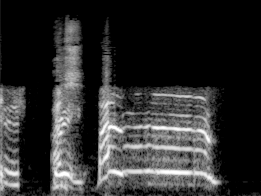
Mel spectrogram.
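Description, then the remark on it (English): A man imitates a wolf howl, holding one long, loud, steady note for about a second after a couple of short vocal bursts, then trailing off. It is a lone-wolf howl for a San Francisco pick. “He's a lone wolf. Let's hear that howl”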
